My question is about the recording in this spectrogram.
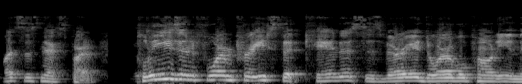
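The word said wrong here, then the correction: Cadance: It's Cadence, not Candace.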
